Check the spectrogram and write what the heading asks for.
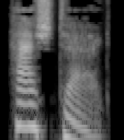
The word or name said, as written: hashtag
